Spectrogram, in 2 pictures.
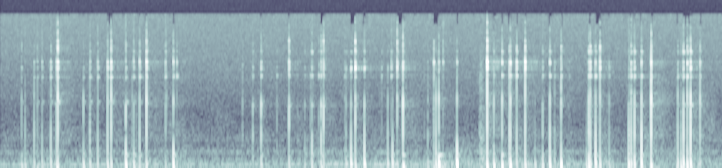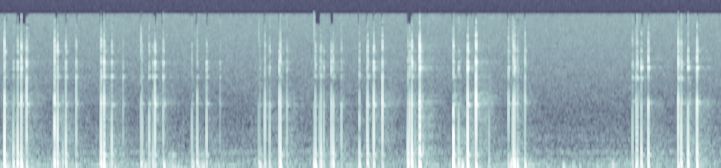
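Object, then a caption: Glass perfume bottle. A medium rectangular glass perfume bottle with a silver cap is held in both hands and scratched and tapped with long painted fingernails. The result is a quiet, steady stream of short, dry clicks and scratches, some hard and some soft, with bright high glassy edges and a low hum underneath.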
